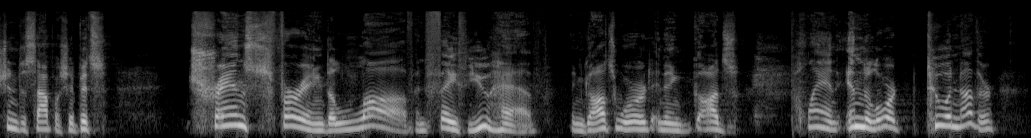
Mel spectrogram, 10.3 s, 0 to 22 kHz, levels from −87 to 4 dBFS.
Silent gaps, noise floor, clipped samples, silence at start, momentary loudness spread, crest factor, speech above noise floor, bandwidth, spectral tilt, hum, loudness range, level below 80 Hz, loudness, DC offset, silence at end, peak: none; -66 dBFS; under 0.1%; 0 s; 12 LU; 16 dB; 39 dB; 16.5 kHz; -5.5 dB/octave; none; 3 LU; -72 dBFS; -27 LUFS; under 0.1%; 0.4 s; -10 dBFS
